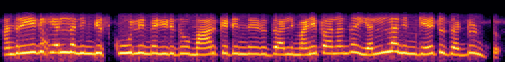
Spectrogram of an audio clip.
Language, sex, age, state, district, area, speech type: Kannada, female, 18-30, Karnataka, Udupi, rural, conversation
